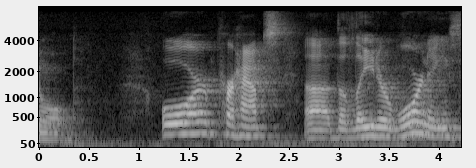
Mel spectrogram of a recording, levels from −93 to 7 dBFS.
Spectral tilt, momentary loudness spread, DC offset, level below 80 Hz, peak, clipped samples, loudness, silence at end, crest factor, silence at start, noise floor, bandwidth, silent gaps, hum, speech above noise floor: -5.5 dB/octave; 11 LU; under 0.1%; -56 dBFS; -6 dBFS; under 0.1%; -27 LUFS; 0 s; 20 dB; 0 s; -56 dBFS; 7.6 kHz; none; none; 30 dB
